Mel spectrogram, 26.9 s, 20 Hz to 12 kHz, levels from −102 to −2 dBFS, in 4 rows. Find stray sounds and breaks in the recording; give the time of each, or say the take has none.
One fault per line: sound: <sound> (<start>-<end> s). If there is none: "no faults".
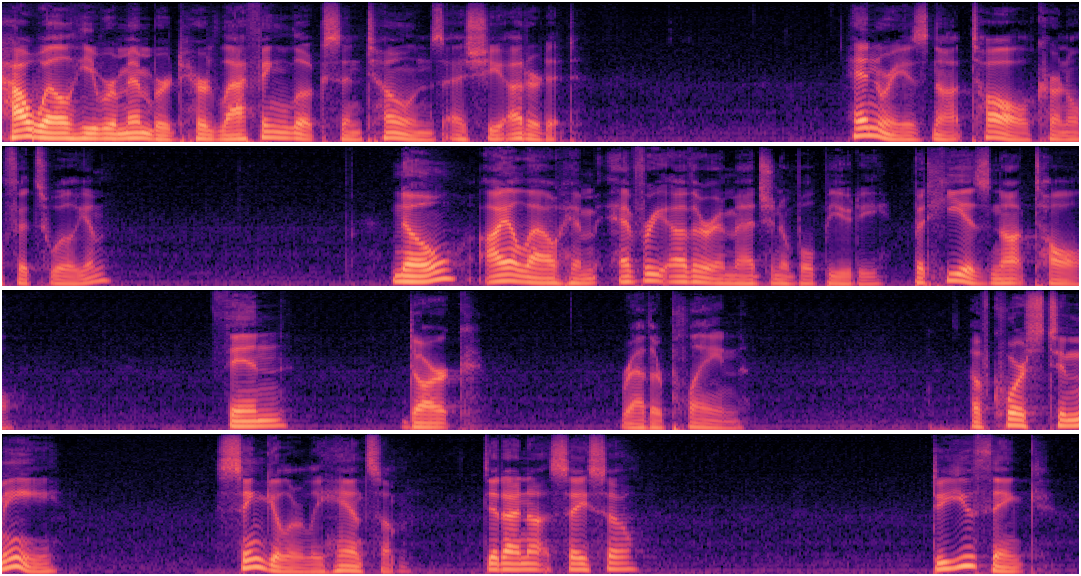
no faults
